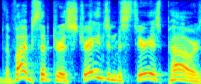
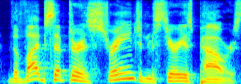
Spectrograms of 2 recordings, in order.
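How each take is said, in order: First: It is read in a plain, ordinary voice. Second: It is read in a dramatic, heroic narrator voice.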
